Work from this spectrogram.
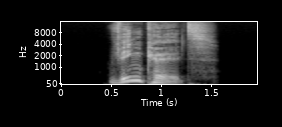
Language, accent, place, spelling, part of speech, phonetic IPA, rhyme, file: German, Germany, Berlin, Winkels, noun, [ˈvɪŋkl̩s], -ɪŋkl̩s, De-Winkels.ogg
- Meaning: genitive singular of Winkel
